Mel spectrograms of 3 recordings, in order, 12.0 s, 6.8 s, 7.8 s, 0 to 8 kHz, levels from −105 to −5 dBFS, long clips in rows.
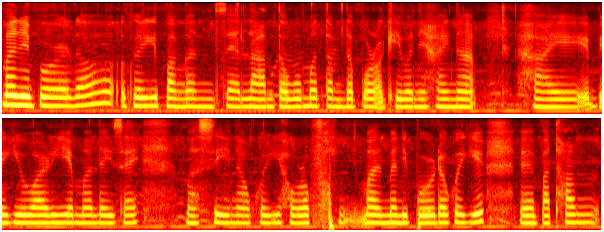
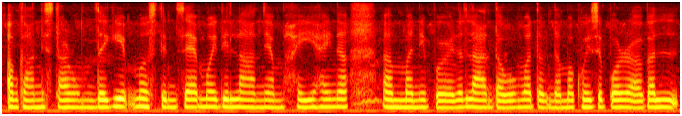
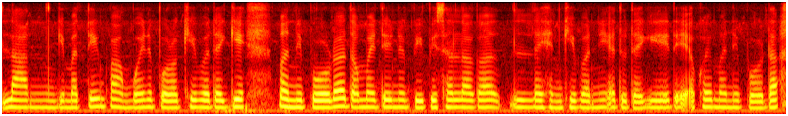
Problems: none marked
